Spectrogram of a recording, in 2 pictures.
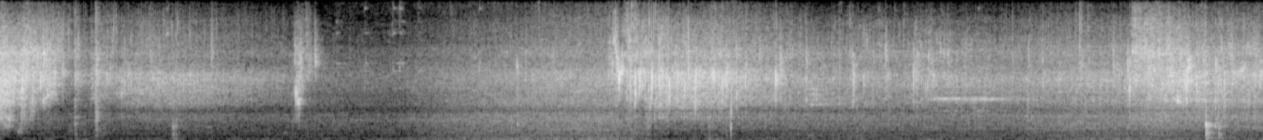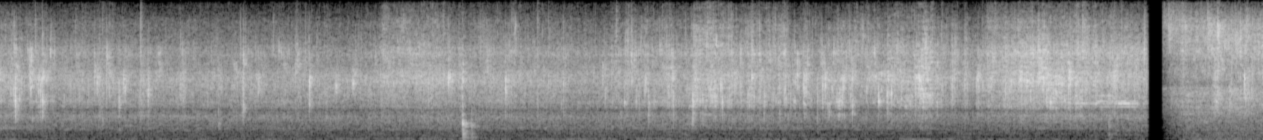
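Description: Bhaji fritters deep frying in hot oil for a crispy finish give a steady, dense sizzle and bubbling that runs throughout, with a few faint clinks from stirring and no talk.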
